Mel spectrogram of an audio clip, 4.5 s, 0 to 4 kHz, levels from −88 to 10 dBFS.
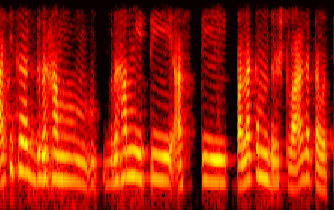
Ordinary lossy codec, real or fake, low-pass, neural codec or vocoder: Opus, 32 kbps; fake; 3.6 kHz; autoencoder, 48 kHz, 128 numbers a frame, DAC-VAE, trained on Japanese speech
